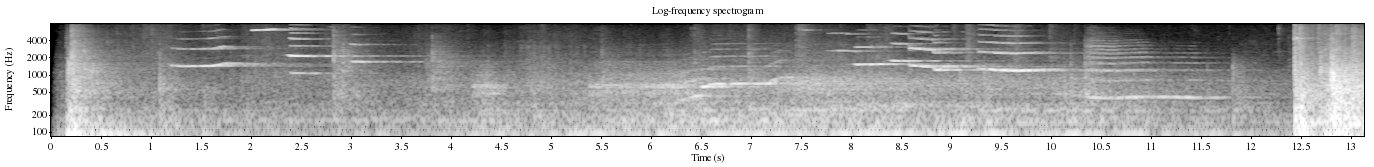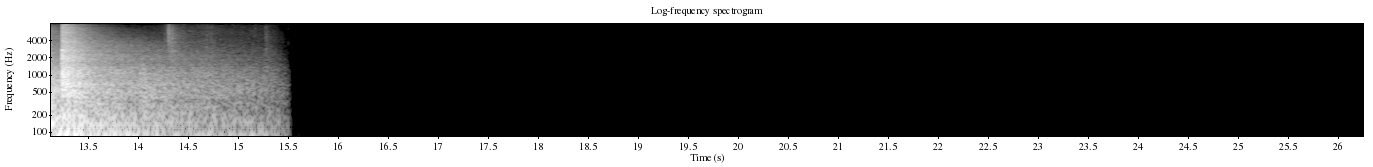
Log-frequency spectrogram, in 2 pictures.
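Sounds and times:
cathedral entrance door: 0:00.0 - 0:15.5.

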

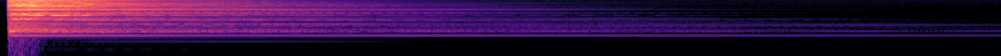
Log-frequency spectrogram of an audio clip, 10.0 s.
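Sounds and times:
cymbal hard hit: 0:00.1 - 0:03.6.

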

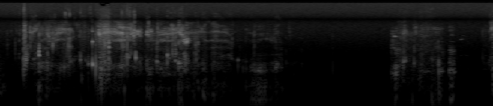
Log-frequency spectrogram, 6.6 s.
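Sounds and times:
dog chewing food: 0:00.2 - 0:03.1.

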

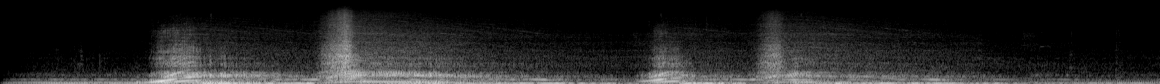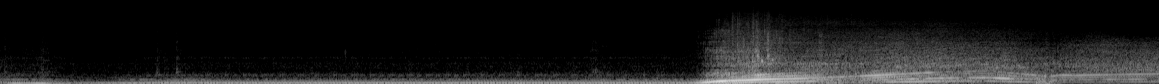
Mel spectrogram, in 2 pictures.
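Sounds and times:
Aston car pulling away: 0:00.2 - 0:23.1.

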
